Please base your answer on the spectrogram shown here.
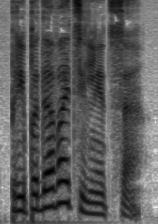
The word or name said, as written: prepodavatelniza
